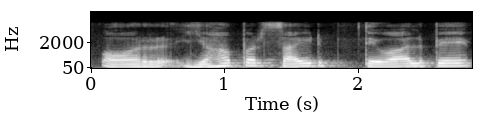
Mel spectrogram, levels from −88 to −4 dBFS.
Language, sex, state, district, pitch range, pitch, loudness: Hindi, male, Madhya Pradesh, Katni, 145-175 Hz, 160 Hz, -12 LUFS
